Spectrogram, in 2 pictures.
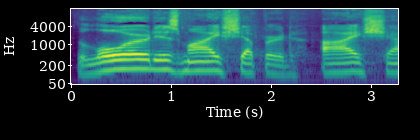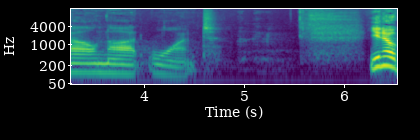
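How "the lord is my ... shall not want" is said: very slow, measured psalm recitation; congregational recitation. Real, not acted. Pastor leading the congregation in the first verse, slow recitation. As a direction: lead a group in reciting, drawing out each word. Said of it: "let's all say the first verse".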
